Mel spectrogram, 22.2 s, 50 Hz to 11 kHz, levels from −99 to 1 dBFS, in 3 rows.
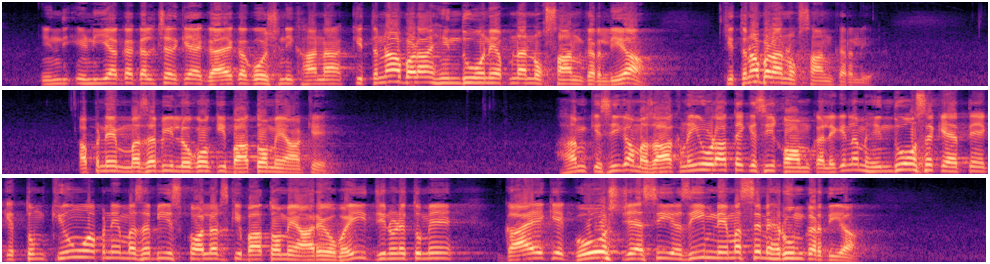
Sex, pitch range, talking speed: male, 180-230 Hz, 200 wpm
